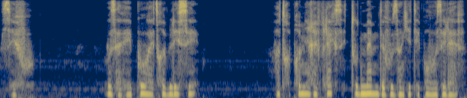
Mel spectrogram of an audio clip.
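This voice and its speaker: A gentle male school nurse, played by a woman, soothes a patient in a very breathy ASMR whisper. The voice is slow and mellow, with an even, hushed melody and a reassuring, attentive manner. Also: medium pitch. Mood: gently reassuring. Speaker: ASMR roleplay performer. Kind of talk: whispered French ASMR roleplay.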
